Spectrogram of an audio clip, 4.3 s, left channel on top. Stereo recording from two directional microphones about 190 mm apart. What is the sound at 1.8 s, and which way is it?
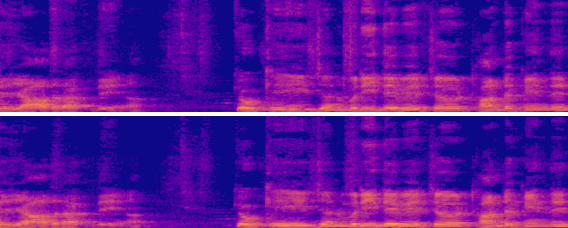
Mantra, 40° left (ahead or behind).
